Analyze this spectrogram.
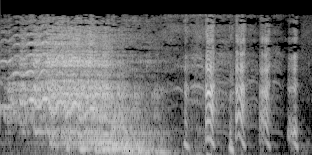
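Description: A horse neighs loudly, beginning with a broad breathy whinny and then breaking into several short, quavering pitched bursts that fade toward the end.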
